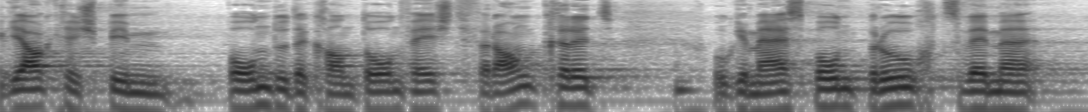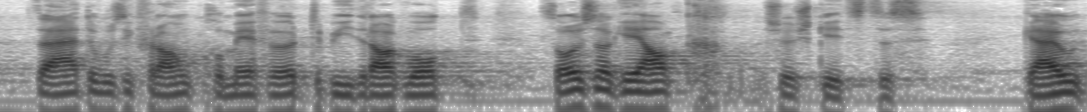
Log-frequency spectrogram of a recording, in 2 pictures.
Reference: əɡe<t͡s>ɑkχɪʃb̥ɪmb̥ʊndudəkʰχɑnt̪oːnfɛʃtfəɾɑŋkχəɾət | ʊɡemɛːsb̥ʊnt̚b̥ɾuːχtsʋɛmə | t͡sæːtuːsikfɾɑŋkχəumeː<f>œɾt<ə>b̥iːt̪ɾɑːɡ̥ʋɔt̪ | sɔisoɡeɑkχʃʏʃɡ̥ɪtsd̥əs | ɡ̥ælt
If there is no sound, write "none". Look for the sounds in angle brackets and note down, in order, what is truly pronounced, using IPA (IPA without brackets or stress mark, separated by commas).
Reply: none, f, ə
